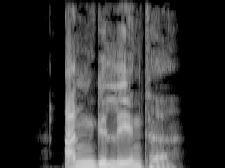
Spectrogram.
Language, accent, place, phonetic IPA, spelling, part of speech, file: German, Germany, Berlin, [ˈanɡəˌleːntə], angelehnte, adjective, De-angelehnte.ogg
- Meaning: inflection of angelehnt: 1. strong/mixed nominative/accusative feminine singular 2. strong nominative/accusative plural 3. weak nominative all-gender singular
